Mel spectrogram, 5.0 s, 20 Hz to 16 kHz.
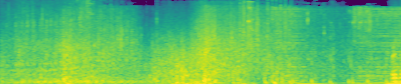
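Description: Grenade explosions in a PS5 shooter game: a dense, rumbling wash of blasts and debris, with booming swells around the middle and a heavy thump at the end, continuous and loud throughout.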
